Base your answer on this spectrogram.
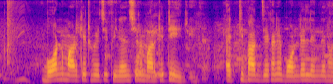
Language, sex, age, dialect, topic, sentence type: Bengali, male, 18-24, Standard Colloquial, banking, statement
